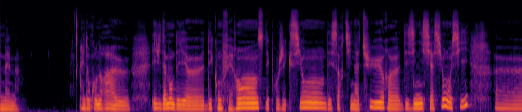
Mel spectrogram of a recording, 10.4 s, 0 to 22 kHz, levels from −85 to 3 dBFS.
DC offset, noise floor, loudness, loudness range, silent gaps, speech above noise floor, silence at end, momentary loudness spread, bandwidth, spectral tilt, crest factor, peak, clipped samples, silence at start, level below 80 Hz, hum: under 0.1%; -70 dBFS; -29 LUFS; 3 LU; none; 41 dB; 0 s; 12 LU; 15 kHz; -6 dB/octave; 14 dB; -14 dBFS; under 0.1%; 0 s; -68 dBFS; none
